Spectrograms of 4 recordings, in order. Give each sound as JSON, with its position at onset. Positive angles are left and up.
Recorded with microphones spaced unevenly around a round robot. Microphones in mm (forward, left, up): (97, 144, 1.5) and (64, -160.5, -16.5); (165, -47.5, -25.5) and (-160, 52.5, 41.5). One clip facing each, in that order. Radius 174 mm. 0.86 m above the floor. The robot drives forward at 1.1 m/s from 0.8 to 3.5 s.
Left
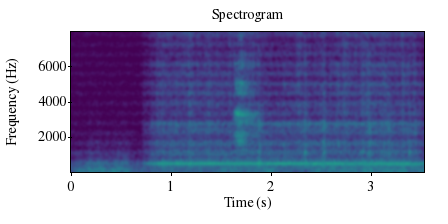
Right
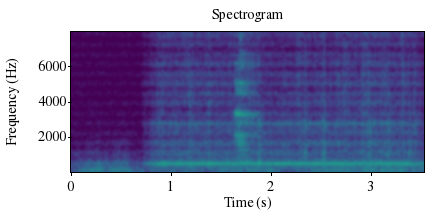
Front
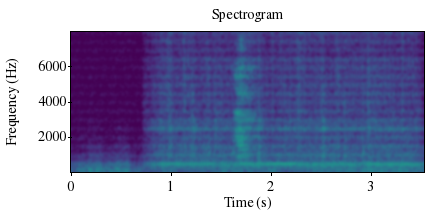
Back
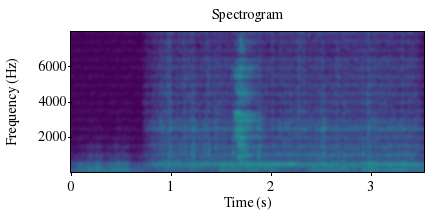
{"t": 1.6, "sound": "a sneeze", "azimuth_deg": -145}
